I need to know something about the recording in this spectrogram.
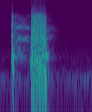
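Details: A single loud, forceful adult cough with sharp onset and harsh noisy burst, notably loud compared with surrounding speech; the cougher worries about losing their voice from the loud coughing.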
